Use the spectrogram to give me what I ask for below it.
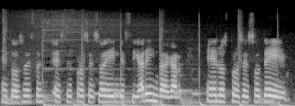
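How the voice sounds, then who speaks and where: A young woman with a Colombian accent giving an interview testimonial outdoors, speaking haltingly as she searches for words. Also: fairly high pitch, flat delivery. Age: young adult. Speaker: apprentice student. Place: outdoors in a park. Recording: music bed behind the voice.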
